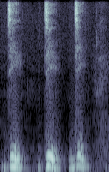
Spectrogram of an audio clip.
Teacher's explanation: Le D en anglais, la langue est placée vers l'avant derrière un peu derrière les langues les dents supérieures. relâchement rapide et audible comme si vous poussez un tout petit peu d'air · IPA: /d/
